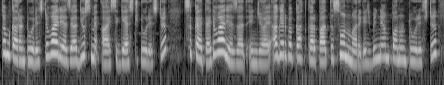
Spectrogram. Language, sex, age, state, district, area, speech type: Kashmiri, female, 18-30, Jammu and Kashmir, Budgam, rural, spontaneous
